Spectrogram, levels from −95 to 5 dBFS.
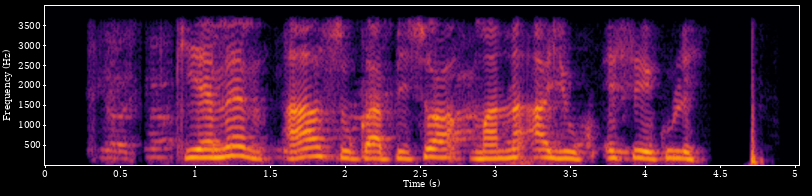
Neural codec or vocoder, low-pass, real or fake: vocoder, 44.1 kHz, 128 mel bands every 512 samples, BigVGAN v2; 3.6 kHz; fake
